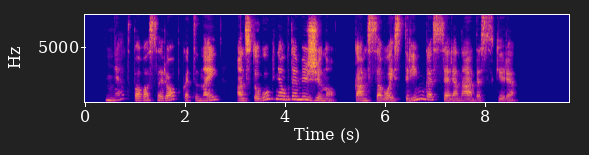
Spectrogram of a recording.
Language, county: Lithuanian, Marijampolė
